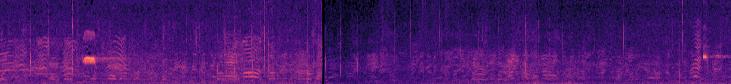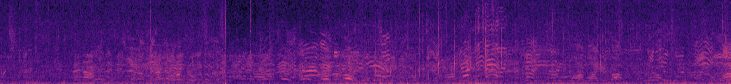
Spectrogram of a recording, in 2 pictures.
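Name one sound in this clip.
Spectators shout and cheer from the sidelines.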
